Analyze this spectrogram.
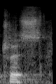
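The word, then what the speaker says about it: Tryst: we pronounce that word is it Trice or is it Tris I just formed a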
